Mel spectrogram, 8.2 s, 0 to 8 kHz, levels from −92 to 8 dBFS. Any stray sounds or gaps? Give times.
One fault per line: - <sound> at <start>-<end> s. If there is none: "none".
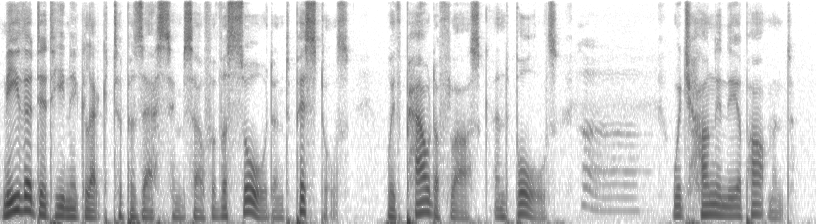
- sigh at 5.8-6.6 s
